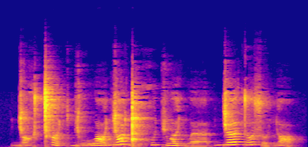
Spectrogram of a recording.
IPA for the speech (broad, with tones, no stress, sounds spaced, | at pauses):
ɟ ɒ˩ x ǀʰ ʌ˧˩˧ c ɟ u˩ w ɒ˧˩˧ ɟ ɒ˧˥˧ ɡ͡ǃ u˩ x u˦˥ c w ʌ˧˩ ʎ w ɜ˩ | ɟ ɜ˦˥ t ʊ˧˥˧ s ʊ˩ ʎ ɒ˧˩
